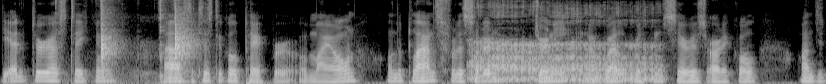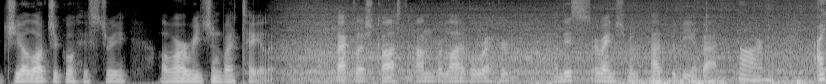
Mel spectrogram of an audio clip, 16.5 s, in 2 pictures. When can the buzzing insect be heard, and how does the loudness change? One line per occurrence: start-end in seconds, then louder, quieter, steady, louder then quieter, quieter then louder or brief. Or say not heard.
10.9-16.4 steady.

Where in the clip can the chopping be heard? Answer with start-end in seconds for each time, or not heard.
0.6-2.1.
